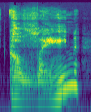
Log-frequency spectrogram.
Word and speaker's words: Ghislaine: Is that how you say it? Ghislaine? – Mm-hmm. – I thought it was like... – You thought it was Ghislaine? – Ghislaine, yeah. – No, you remember by Ghislaine in Spain steals children for her boyfriend to have sex with.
